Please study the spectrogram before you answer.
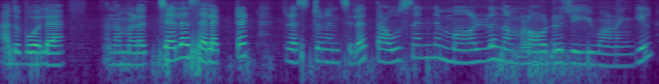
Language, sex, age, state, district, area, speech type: Malayalam, female, 18-30, Kerala, Thiruvananthapuram, urban, spontaneous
